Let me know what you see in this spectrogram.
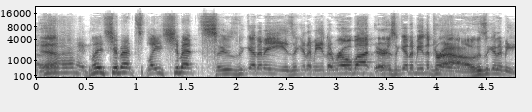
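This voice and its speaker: A put-on character voice at a very fast pace. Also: man, high pitch for a man. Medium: actual play. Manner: fast, hawking.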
